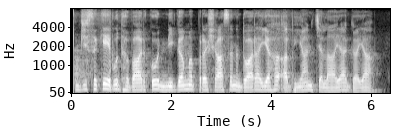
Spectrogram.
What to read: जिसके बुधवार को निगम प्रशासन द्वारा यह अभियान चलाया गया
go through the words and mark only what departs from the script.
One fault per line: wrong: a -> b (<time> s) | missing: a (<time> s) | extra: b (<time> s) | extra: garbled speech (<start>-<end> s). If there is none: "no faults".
no faults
